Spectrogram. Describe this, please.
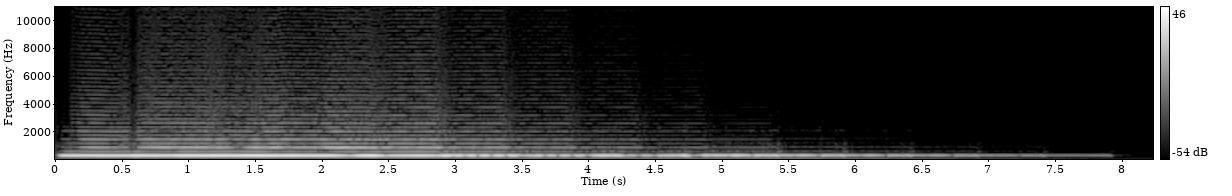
Freed-back - 11
One long note. Part of a pack of collected flute-like sounds made from speaker-mic feedback. Specifically, putting a mic into a tincan, and moving the speakers around it. Good for meditation.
